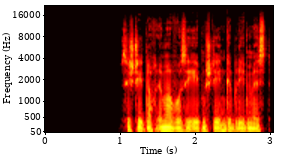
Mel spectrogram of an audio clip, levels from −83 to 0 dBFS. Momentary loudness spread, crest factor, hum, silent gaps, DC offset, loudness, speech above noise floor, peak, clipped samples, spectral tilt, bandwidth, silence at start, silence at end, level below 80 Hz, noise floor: 4 LU; 16 dB; none; none; under 0.1%; -22 LUFS; over 68 dB; -6 dBFS; under 0.1%; -4.5 dB/octave; 16.5 kHz; 1 s; 0.1 s; -40 dBFS; under -90 dBFS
